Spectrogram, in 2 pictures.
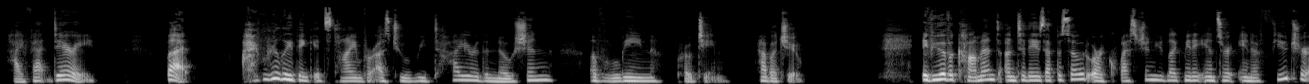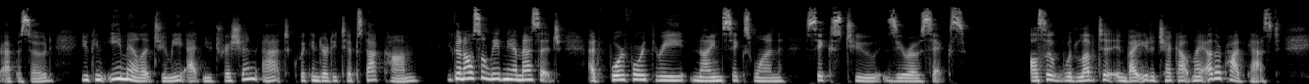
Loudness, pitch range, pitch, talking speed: -20 LUFS, 155-210 Hz, 180 Hz, 170 wpm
